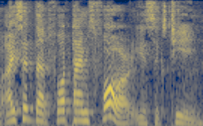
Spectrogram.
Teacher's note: remember that times you're emphasizing that multiplication is different from addition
